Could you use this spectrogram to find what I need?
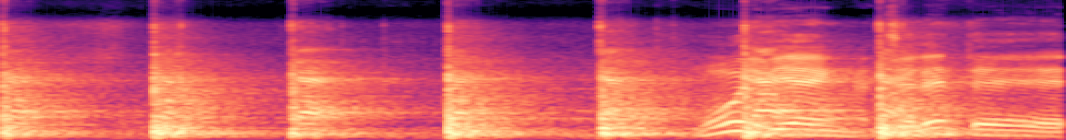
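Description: A hand drum is struck with open palms in a slow, steady beat.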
